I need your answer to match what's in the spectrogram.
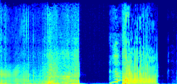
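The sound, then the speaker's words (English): Two loud farts from one straining person: a long sputtering, buzzy blast lasting over a second, a brief pause, then a shorter raspy burst that rises in pitch before cutting off. “This is farts these are.”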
